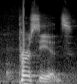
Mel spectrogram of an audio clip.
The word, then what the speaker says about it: Perseids: Perseids, because it comes from the constellation of Perseus.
